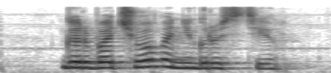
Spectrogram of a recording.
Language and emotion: Russian, neutral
